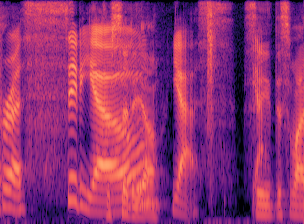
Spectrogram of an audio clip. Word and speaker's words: Presidio: Well, I think it's Presidio. Presidio? There's an S-I-D-I-O. Sam, do we have confirmation on that? Presidio.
